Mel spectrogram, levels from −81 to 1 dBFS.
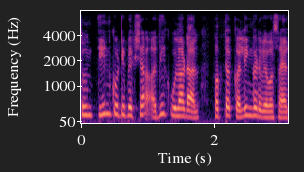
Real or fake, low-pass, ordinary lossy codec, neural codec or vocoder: fake; 7.2 kHz; none; codec, 44.1 kHz, 7.8 kbps, DAC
